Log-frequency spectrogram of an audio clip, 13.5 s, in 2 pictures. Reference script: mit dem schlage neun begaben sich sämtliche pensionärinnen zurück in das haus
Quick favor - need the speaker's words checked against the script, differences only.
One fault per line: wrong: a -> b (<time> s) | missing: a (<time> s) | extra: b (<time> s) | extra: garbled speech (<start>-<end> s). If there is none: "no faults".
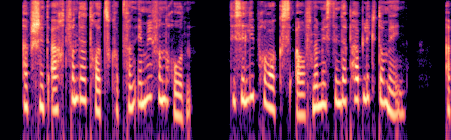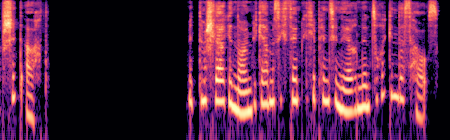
no faults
